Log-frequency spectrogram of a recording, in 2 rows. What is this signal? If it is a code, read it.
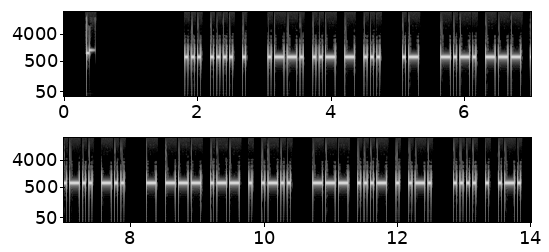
Morse code, heard as a keyed tone, about 25 wpm, 700 Hz. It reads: SHE PUTS A COLD TOWEL OVER HER
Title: Easy Phrases 25wpm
